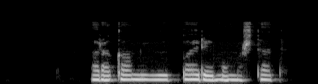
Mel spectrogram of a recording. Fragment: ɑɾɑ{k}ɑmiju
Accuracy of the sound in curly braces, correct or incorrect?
correct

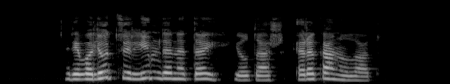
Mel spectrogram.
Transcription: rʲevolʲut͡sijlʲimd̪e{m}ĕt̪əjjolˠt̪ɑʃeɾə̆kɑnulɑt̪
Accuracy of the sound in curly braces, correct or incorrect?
incorrect: n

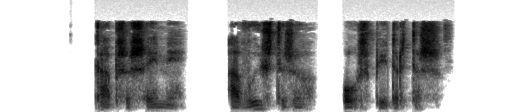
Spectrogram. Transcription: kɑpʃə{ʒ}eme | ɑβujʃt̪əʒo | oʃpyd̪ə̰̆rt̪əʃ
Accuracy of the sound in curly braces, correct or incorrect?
incorrect: ʃ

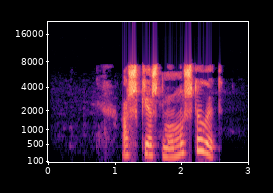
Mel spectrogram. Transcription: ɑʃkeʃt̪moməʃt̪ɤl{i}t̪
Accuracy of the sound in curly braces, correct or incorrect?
incorrect: e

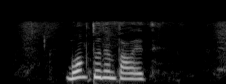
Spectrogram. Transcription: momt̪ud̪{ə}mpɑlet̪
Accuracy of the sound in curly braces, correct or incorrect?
correct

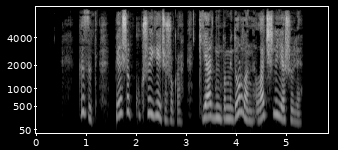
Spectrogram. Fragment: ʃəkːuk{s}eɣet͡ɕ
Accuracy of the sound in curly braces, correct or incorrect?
incorrect: ʃ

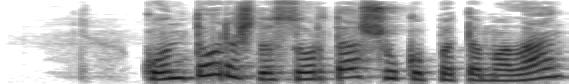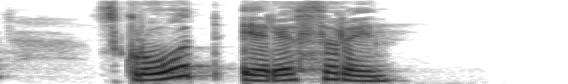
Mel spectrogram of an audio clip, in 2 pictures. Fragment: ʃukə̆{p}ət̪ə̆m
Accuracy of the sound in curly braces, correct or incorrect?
correct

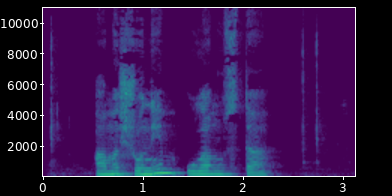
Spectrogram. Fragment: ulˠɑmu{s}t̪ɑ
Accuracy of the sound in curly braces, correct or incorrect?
correct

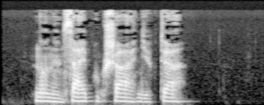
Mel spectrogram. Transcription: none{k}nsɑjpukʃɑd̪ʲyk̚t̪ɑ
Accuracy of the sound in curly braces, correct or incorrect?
incorrect: none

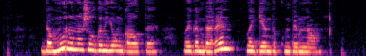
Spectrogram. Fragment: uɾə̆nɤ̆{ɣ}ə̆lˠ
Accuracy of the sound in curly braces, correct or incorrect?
incorrect: ʒ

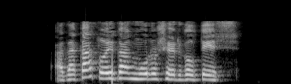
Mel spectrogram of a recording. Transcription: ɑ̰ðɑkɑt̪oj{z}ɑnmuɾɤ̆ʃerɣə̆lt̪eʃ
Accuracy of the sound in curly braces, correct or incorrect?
incorrect: ɣ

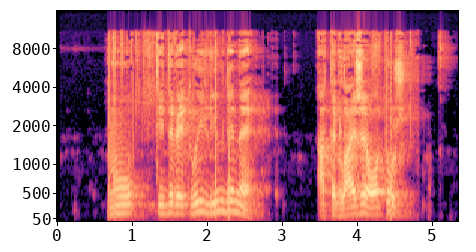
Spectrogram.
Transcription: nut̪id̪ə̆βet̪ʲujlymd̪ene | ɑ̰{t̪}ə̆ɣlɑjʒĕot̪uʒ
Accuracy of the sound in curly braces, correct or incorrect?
correct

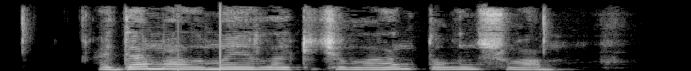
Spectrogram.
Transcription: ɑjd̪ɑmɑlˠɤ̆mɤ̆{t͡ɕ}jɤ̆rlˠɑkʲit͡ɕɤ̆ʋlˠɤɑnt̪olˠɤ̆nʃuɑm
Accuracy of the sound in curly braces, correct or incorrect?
incorrect: none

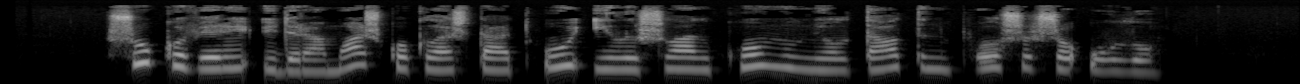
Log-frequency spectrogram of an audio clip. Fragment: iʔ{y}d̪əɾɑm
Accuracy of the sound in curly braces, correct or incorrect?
correct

